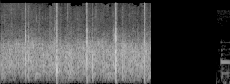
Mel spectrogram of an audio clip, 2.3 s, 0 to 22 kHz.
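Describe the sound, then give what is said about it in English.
Audience applause at the DFTB 19 live conference recording: dense, steady clapping with a few sharper claps stands alone, stops abruptly after about 1.5 seconds, then silence and a short electronic tone. “So would everyone join me in applauding these guys?”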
